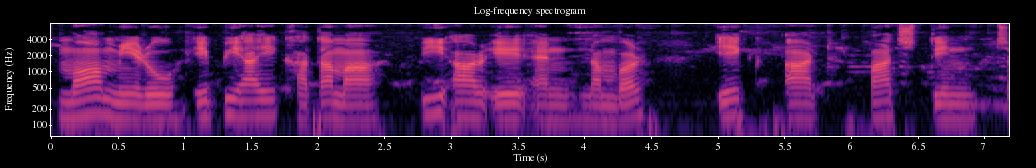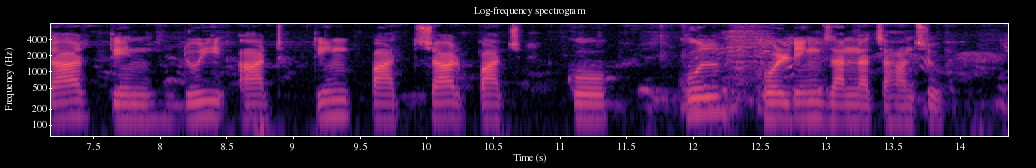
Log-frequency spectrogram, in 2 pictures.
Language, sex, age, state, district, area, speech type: Nepali, male, 18-30, West Bengal, Kalimpong, rural, read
